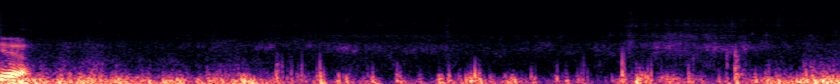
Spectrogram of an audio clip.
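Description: Wind buffeting the microphone, a low steady rumble that eases off toward the end.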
